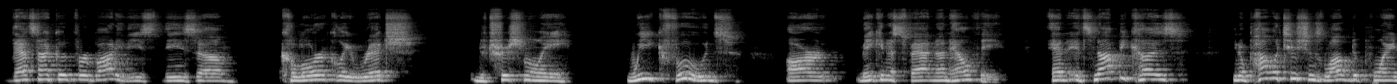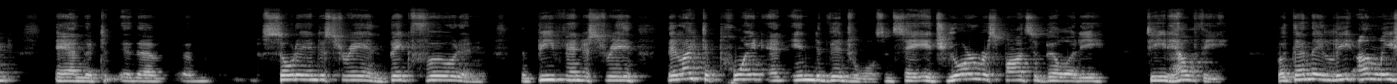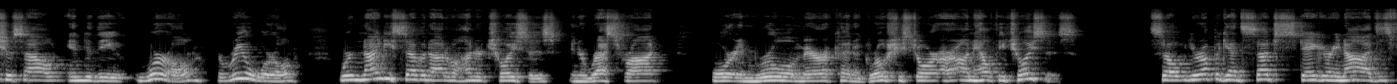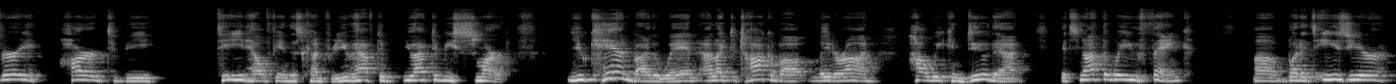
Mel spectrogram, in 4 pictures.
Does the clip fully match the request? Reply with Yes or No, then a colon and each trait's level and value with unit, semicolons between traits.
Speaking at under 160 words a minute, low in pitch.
No: average, 150 wpm; medium, 185 Hz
